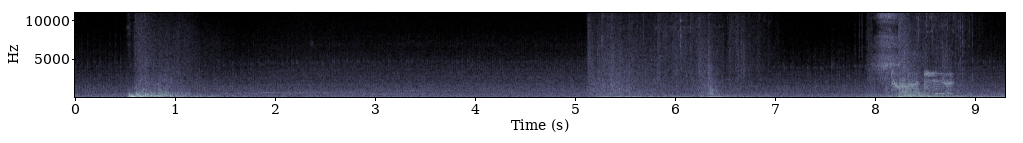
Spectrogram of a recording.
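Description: Tank cannon fire in the World of Tanks video game, heard as three heavy booming shots spaced several seconds apart over a low, rumbling engine drone, with a voice speaking in between.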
